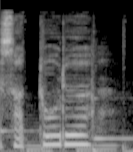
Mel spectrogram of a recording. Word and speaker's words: 悟: が難しいけどさ悟るです赤月と書いて悟るって読みます暁月って名前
